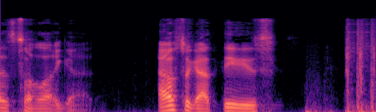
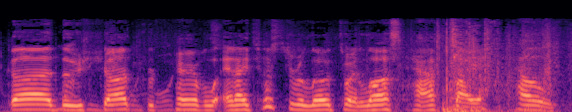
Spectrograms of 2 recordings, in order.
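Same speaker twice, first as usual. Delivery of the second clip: frustrated loud; 4 semitones higher, 11 dB louder than usual. Real, not acted. Frustrated at own play.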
